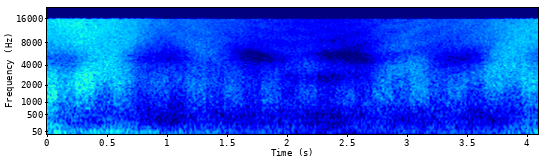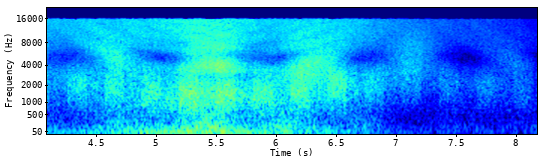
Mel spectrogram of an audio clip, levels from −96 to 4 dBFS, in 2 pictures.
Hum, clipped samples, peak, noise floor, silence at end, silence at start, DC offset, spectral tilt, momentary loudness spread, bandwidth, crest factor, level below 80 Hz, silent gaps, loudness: none; under 0.1%; -22 dBFS; -63 dBFS; 0 s; 0 s; under 0.1%; 0 dB/octave; 22 LU; 16 kHz; 20 dB; -58 dBFS; none; -37 LUFS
